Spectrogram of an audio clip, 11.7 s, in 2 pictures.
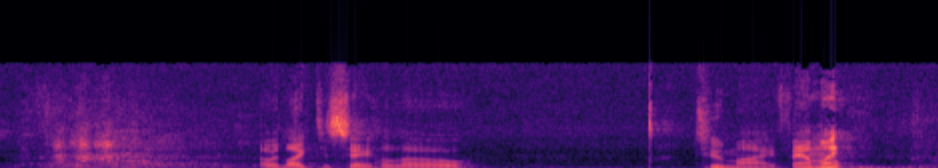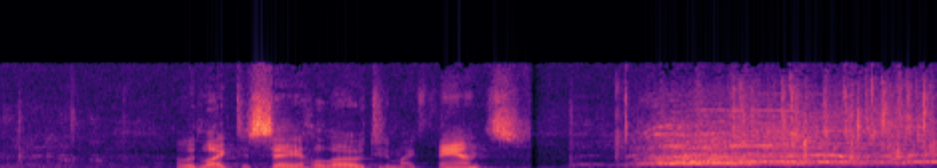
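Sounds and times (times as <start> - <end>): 
laughter: 0.0 - 1.6, 5.6 - 7.0
speech: 1.6 - 3.0, 4.4 - 5.6, 7.0 - 9.2
few people applauding: 9.4 - 11.7.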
